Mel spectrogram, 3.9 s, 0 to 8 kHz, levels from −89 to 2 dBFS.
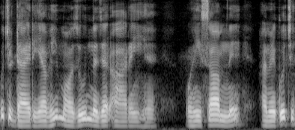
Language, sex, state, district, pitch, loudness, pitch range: Hindi, male, Uttar Pradesh, Muzaffarnagar, 110 Hz, -17 LUFS, 105-120 Hz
